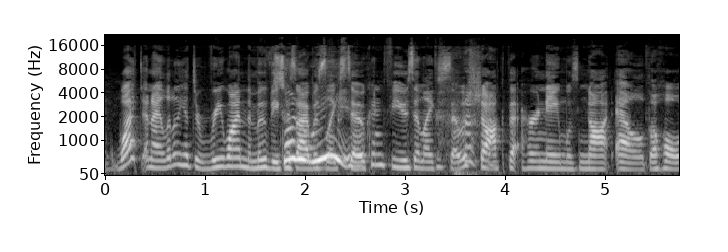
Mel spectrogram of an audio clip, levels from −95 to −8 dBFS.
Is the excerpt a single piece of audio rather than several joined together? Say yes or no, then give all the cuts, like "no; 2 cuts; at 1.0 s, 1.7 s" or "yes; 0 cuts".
yes; 0 cuts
